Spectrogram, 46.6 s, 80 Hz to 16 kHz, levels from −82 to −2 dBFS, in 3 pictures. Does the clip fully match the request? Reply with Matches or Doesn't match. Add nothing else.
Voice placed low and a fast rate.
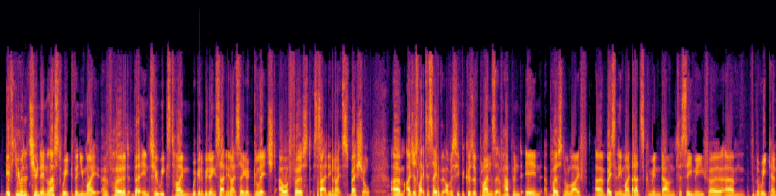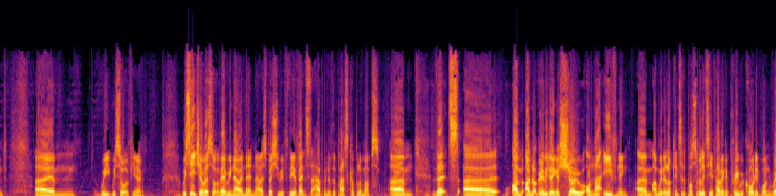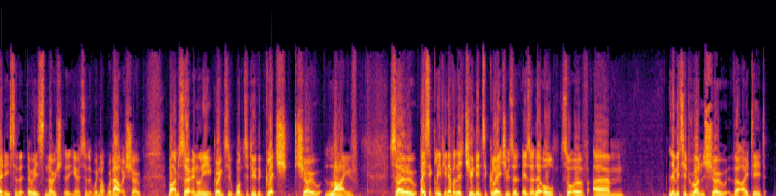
Matches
